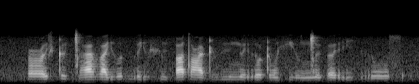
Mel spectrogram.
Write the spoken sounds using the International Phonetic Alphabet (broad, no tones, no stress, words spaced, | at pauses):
ʕøs ʈøɡ͡ǀa vaɾʲoə̯ ɡ͡bøɾʲoʃyʔotˤ ʕaʈvy n̪øroʈoxʲøʊ̯ ŋ͡ǀøʔœriʔ ros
